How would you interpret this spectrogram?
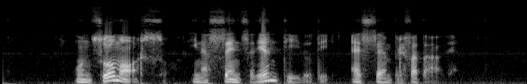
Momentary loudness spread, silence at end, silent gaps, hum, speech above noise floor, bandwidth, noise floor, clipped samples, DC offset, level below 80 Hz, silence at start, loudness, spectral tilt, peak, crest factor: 17 LU; 0.75 s; none; none; 38 dB; 14.5 kHz; -57 dBFS; under 0.1%; under 0.1%; -50 dBFS; 0.05 s; -18 LUFS; -5 dB/octave; 0 dBFS; 20 dB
